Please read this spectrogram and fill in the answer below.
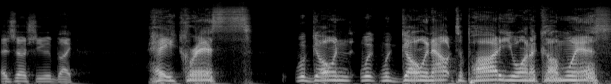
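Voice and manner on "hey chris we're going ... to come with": rough, raspy smoker's rasp. Imitating a girl inviting Chris out to party: raspy smoker voice, Long Island accent. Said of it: "she sounded like she'd been smoking two packs a day for forty years".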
